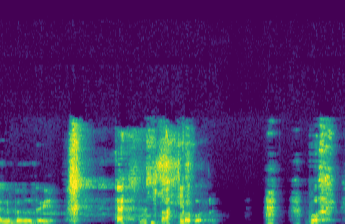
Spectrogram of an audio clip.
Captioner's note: laughing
